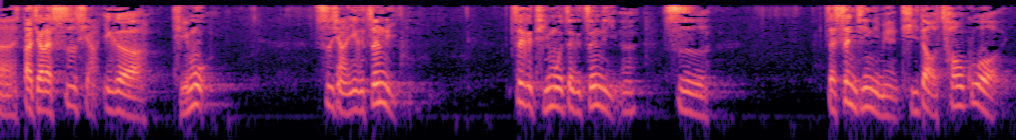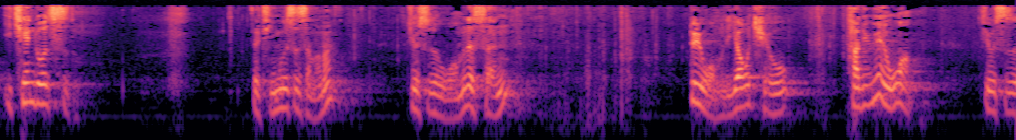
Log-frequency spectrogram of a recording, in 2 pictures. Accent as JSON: {"language": "Chinese", "country": "China", "said": "我们中国人不是有句话吗"}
